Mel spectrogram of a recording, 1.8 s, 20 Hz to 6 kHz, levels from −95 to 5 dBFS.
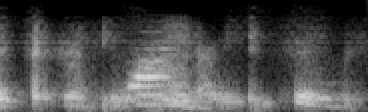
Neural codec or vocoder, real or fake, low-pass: codec, 44.1 kHz, 0.9 kbps, DAC; fake; 5.4 kHz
